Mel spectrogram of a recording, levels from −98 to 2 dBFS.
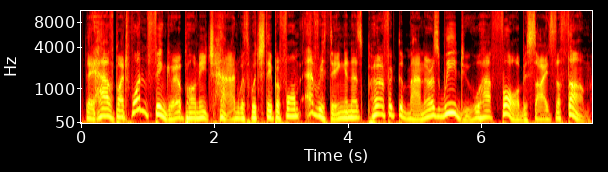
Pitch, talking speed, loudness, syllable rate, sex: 140 Hz, 210 wpm, -19 LUFS, 5.1 syllables/s, male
